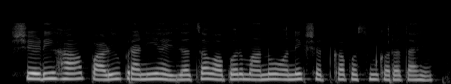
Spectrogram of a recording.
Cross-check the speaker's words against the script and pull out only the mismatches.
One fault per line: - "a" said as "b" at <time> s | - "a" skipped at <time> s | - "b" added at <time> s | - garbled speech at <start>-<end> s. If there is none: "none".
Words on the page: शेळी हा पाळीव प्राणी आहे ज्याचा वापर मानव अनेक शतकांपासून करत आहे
none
